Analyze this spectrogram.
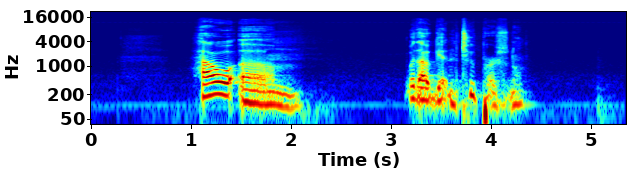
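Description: A second man speaks with emphasis into a close microphone.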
